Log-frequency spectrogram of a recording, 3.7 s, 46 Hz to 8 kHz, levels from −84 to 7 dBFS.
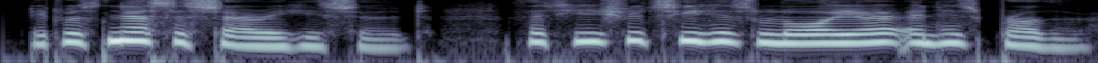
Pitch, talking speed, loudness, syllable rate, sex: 220 Hz, 230 wpm, -16 LUFS, 6.0 syllables/s, female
